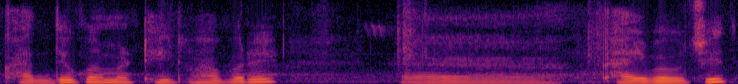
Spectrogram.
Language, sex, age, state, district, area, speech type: Odia, female, 18-30, Odisha, Jagatsinghpur, rural, spontaneous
